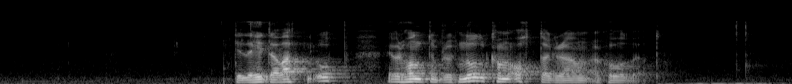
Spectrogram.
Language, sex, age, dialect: Faroese, male, 36-60, Sandoy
